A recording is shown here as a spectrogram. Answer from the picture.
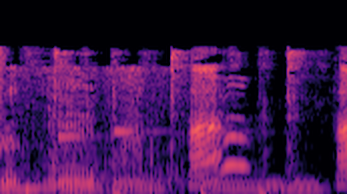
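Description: Cartoon pig sound effect: a short oink that falls in pitch about a second in, over background music with a steady beat.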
